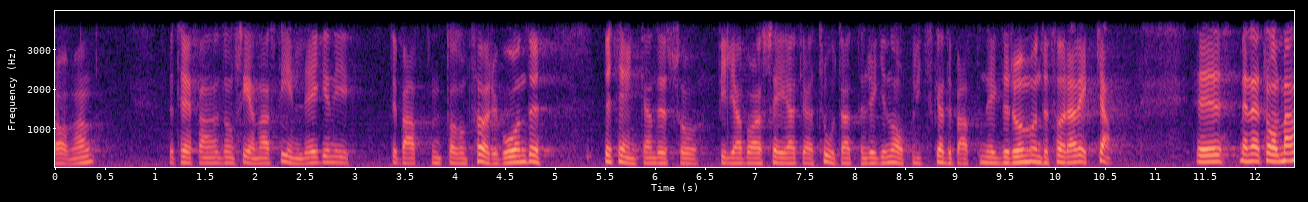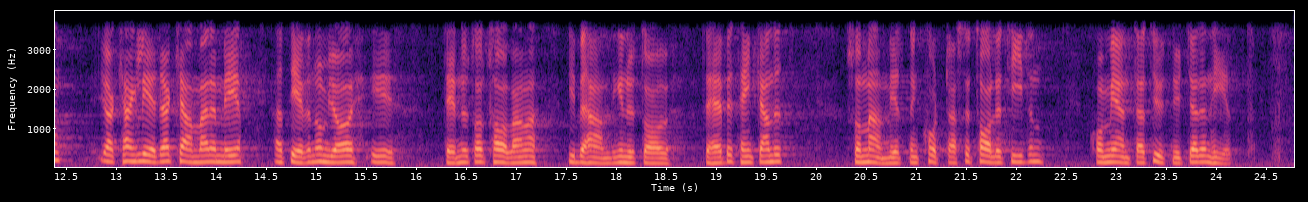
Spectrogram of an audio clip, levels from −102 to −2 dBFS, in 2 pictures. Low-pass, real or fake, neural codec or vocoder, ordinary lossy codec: 3.6 kHz; real; none; none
